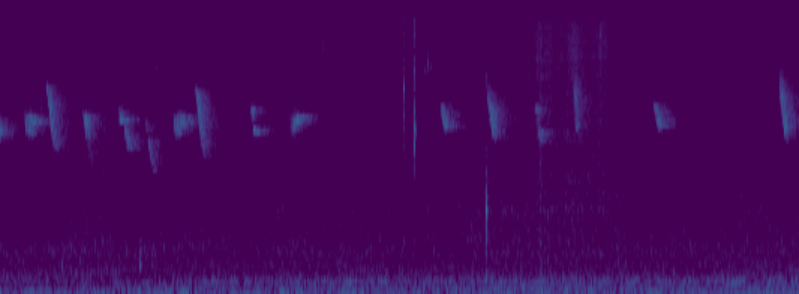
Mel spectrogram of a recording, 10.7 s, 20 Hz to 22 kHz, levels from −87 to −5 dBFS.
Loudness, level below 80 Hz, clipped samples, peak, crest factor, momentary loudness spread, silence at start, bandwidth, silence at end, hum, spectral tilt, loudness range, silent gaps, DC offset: -62 LUFS; -74 dBFS; under 0.1%; -38 dBFS; 26 dB; 11 LU; 0 s; 16 kHz; 0 s; none; -2 dB/octave; 3 LU; none; under 0.1%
